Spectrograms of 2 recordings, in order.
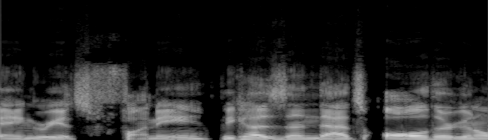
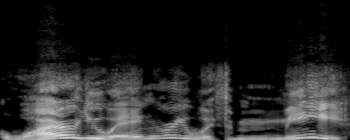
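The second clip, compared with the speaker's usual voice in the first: defensive parent; 7 semitones higher, slower than usual. Acted. Defensive parents acted by both hosts.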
